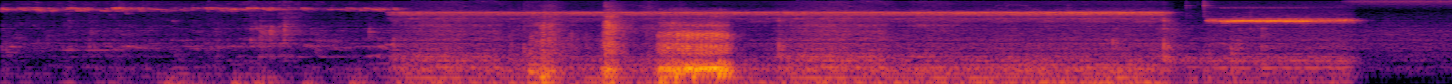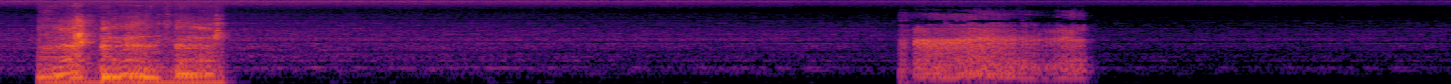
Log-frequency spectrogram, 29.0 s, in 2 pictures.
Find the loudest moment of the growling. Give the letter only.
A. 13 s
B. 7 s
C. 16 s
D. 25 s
B.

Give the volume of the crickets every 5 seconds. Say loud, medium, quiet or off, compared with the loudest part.
medium, medium, loud, quiet, quiet, quiet.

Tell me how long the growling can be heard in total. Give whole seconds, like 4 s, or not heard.
6 s.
